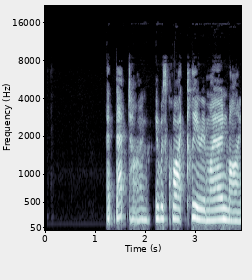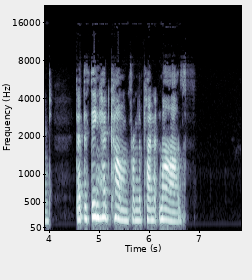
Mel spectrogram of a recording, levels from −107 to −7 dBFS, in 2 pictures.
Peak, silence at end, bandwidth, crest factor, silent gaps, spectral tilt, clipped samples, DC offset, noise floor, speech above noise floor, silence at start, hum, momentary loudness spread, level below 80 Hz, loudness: 0 dBFS; 1.15 s; 7.8 kHz; 16 dB; none; -6 dB/octave; under 0.1%; under 0.1%; -87 dBFS; 72 dB; 1.2 s; none; 11 LU; -58 dBFS; -15 LUFS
